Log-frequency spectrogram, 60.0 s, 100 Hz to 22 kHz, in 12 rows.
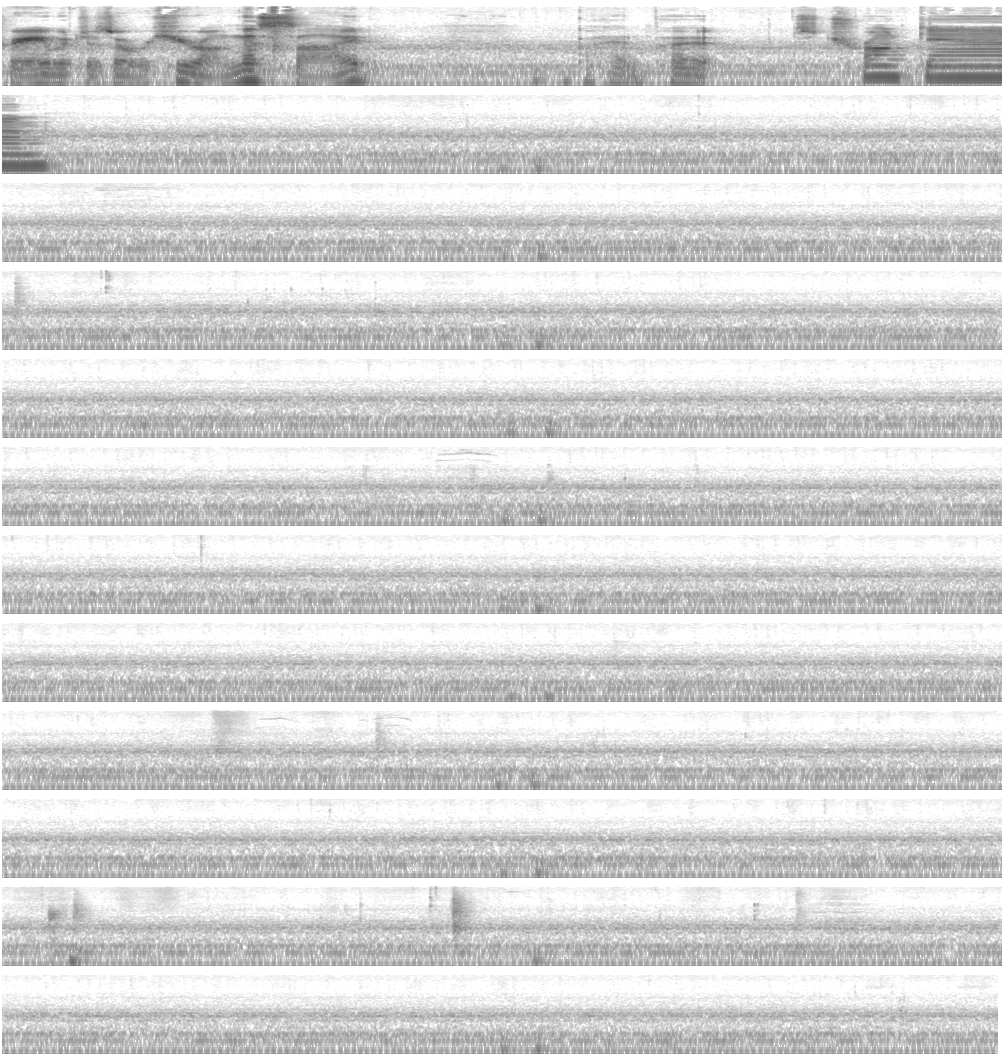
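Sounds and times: low electrical hum: 0.0s - 59.9s.

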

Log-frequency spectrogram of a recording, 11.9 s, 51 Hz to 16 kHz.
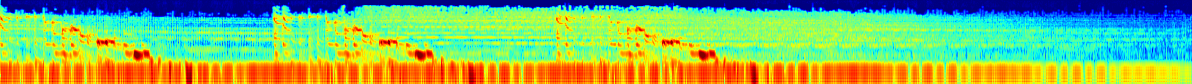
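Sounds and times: low synth drone: 0.0s - 11.6s.

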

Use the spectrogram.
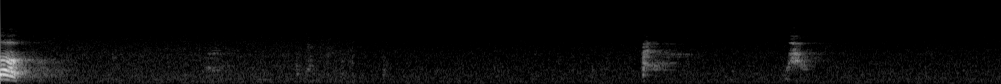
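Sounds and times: dog barking: 6.4s - 6.9s, 7.8s - 8.3s.

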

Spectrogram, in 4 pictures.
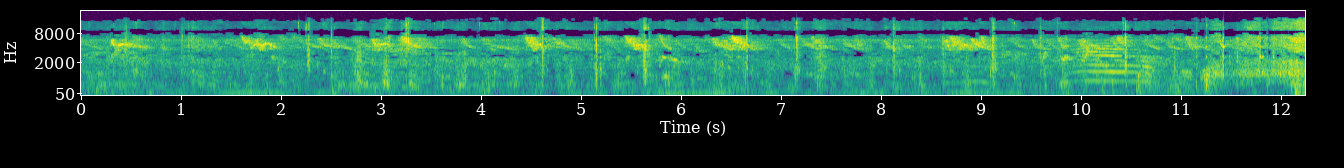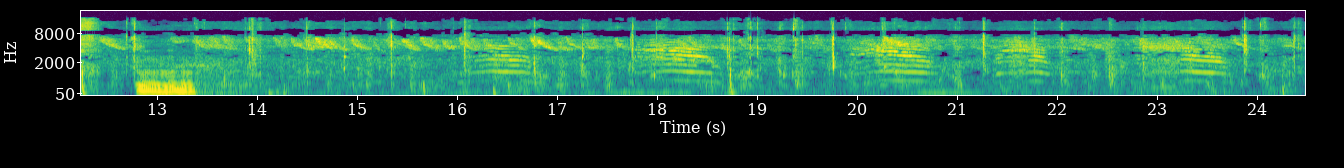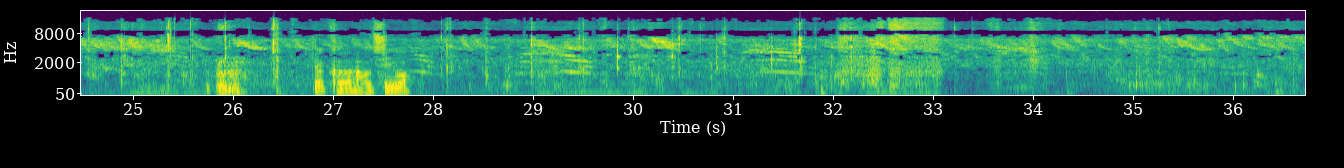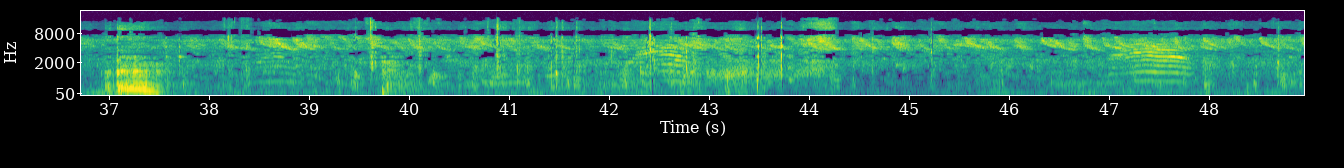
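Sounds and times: animal calls: 0.0s - 48.9s
chewing: 0.0s - 48.9s.

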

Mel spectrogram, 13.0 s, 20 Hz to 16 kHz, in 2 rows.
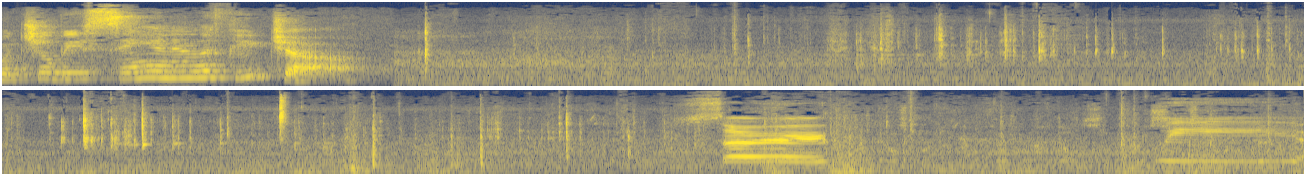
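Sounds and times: car interior rumble: 2.0s - 13.0s.

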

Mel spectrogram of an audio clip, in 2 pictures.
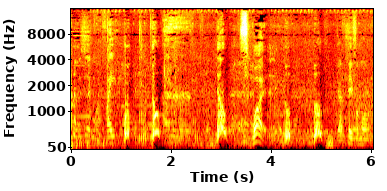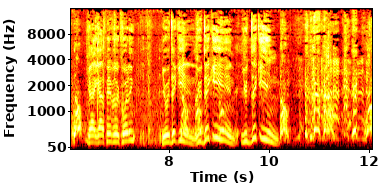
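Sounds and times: dog barking: 1.0s - 1.9s, 2.9s - 3.2s, 4.3s - 5.1s, 6.1s - 6.4s, 8.2s - 8.8s, 10.2s - 10.5s, 11.1s - 12.0s.

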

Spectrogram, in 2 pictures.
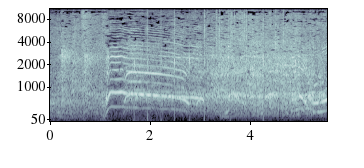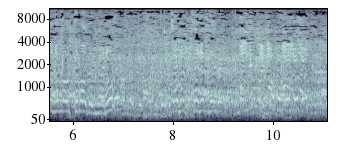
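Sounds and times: spectators chattering: 2.8s - 11.0s.

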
